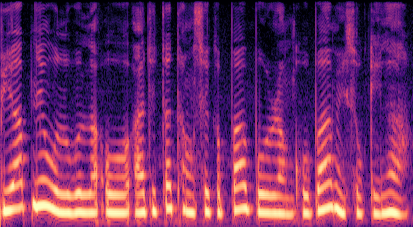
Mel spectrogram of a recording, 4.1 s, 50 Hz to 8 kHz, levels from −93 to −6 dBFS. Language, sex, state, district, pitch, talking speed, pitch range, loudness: Garo, female, Meghalaya, West Garo Hills, 245 Hz, 85 wpm, 235-275 Hz, -11 LUFS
